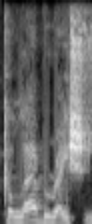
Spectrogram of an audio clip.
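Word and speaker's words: cooperation: مثلا سجست الكلمه الاخيره وهي كبريشن وخلي بالك ان هي اسم ومعناها التعاون والسترس موجود على الجزء التالت من الكلمه اللي هو راي فبنقولش التعاونقوللك مثلا يعني نجاح فارقنا بيعتمد على التعاون الجيد ما بيننا.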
